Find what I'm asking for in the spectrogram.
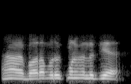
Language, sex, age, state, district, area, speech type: Odia, male, 30-45, Odisha, Ganjam, urban, conversation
